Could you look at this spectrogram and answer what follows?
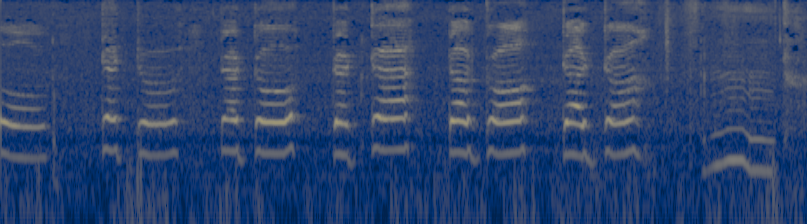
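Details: Child with a cochlear implant in speech therapy, repeating words after prompting by a parent; speech of a child with a cochlear implant.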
